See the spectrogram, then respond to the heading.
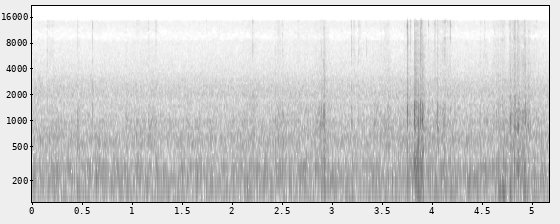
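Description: Fingertips and nails scratch and flick across the pin bristles of a green plastic paddle hairbrush held in one hand. Soft, scattered scratchy ticks sit over a quiet, steady hiss with a faint low hum. They build to a brighter, crackling burst of flicks near the end.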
